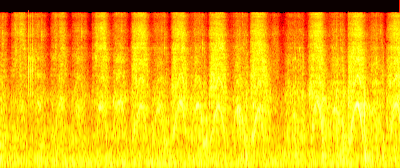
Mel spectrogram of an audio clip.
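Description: Hand hacksaw cutting through white PVC pipe, in quick, even back-and-forth strokes, several a second, with a short squeak from the blade on the plastic on many strokes.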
